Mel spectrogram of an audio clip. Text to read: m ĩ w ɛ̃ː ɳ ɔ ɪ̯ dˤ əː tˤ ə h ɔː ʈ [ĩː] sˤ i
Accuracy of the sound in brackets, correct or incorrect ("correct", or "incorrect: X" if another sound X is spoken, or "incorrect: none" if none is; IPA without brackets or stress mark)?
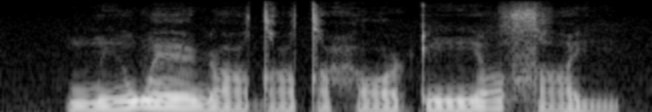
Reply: correct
